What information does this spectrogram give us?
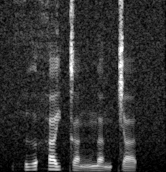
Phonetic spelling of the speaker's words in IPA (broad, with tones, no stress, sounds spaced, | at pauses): h ɨ˧˥ ə̯ h a˧ j k a˨˩˨ ŋ n a˨˩˨ n c a˨˩ t̚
